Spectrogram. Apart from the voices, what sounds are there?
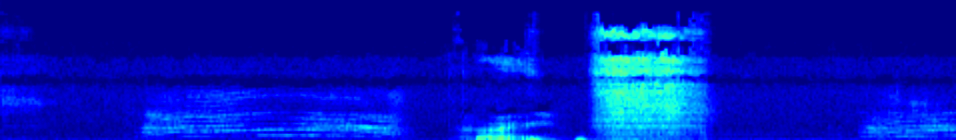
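pet cat meowing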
